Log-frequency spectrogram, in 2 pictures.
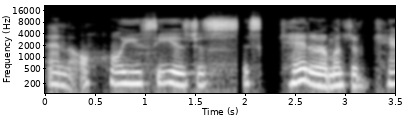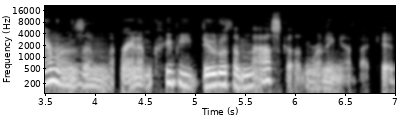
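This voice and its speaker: A woman mumbling at a moderate pace with hardly any pauses and big swings in loudness, the sound dry and close with no echo. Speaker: podcast co-host. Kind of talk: casual chat.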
